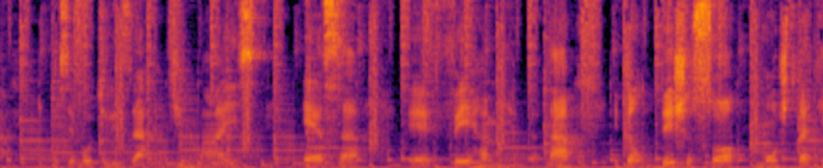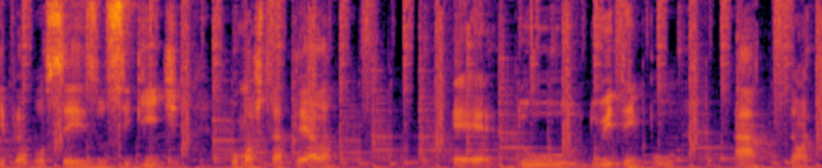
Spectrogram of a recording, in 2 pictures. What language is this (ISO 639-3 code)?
por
